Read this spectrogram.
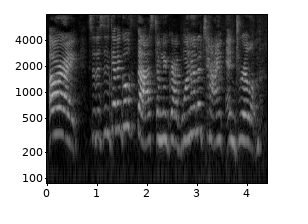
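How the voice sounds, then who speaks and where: A woman's voice: sits high, moderate pace, sharp tone, roomy sound. A woman chatting casually to camera at home, bubbly and a bit out of breath, with lots of fillers. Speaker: YouTube vlogger. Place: home, indoors.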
